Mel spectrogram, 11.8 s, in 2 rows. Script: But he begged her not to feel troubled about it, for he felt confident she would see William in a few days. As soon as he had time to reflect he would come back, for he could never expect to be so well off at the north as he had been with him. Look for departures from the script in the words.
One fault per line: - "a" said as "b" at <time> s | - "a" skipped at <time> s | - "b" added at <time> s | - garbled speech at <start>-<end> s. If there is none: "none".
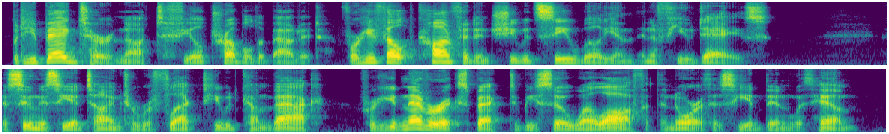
none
